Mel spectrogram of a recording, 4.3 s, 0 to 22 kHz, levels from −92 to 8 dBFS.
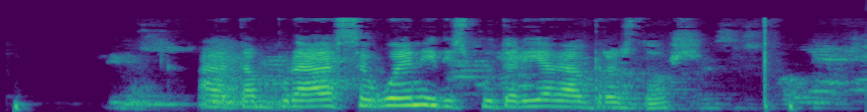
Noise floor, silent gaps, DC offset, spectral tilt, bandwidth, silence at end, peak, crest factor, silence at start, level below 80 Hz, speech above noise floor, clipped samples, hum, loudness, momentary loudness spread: -45 dBFS; none; under 0.1%; -3.5 dB/octave; 11.5 kHz; 0 s; -2 dBFS; 20 dB; 0.1 s; -68 dBFS; 25 dB; under 0.1%; none; -19 LUFS; 18 LU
